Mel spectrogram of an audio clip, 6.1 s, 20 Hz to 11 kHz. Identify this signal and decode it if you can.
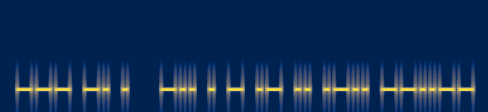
Morse code, heard as a keyed tone, about 20 wpm, 700 Hz. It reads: ONE DETAIL,
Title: Sentences from Top 1500 Words 20wpm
